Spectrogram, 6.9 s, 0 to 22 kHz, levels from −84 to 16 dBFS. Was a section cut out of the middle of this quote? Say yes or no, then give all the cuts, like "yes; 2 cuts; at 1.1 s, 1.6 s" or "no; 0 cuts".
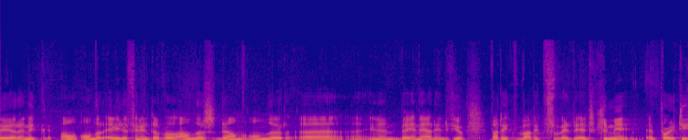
no; 0 cuts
